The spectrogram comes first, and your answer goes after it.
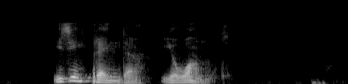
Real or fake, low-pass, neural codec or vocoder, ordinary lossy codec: fake; 7.2 kHz; codec, 16 kHz, 4.8 kbps, FACodec; Opus, 16 kbps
